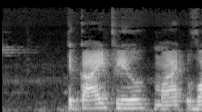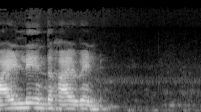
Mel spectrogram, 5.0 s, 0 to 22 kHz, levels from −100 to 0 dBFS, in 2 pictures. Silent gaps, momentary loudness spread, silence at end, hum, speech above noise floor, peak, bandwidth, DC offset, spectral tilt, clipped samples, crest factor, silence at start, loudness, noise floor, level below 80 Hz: none; 10 LU; 1.15 s; none; 38 dB; -2 dBFS; 15.5 kHz; under 0.1%; -6.5 dB/octave; under 0.1%; 18 dB; 0.85 s; -18 LUFS; -56 dBFS; -52 dBFS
